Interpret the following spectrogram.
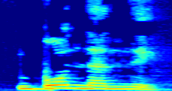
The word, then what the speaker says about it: bonne année: l'an dernier，l'année dernière，最后一个非常常用的，也很好记的。可以跟咱们这个刚才讲的 bonjour 和 bonsoir 和等等一块儿去记，叫做 bon année，这也有一个连读 bon année， bon année 是过年好、新年好的意思。好了，这就是关于 année 的啊，给大家总结的一些比较常用的词组，还有问题吗？你哪个不明白需要解释可以问。如果没问题的话，我们接下来往下看下面这三组词。下面这三组词你会发现哈，跟上面的这个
